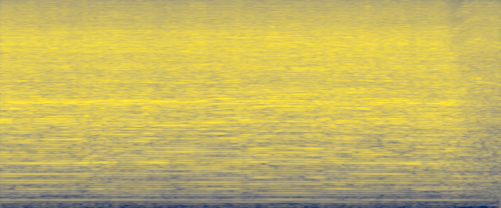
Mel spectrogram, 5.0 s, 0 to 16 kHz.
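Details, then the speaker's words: High-speed (full-speed, up to 6000 rpm class) polisher/buffer, pressure raised from light to medium to heavy: steady high whine holds, then sags in pitch and volume as the pad is pressed hard; motor bogging, losing RPM. "as soon as I started putting weight on it and started putting pressure on that pressure started to bog this Speedo so as soon as I did that it started to slow down quite a bit because I lost quite a bit of RPMs"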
